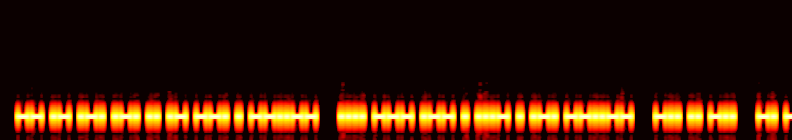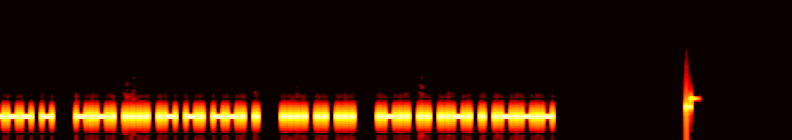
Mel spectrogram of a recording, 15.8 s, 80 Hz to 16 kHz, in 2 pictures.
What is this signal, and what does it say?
Morse code, heard as a keyed tone, about 34 wpm, 700 Hz. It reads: MARRIAGE, HOWEVER, DID NOT CHANGE HIS LIFE.
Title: Sentences from Top 1000 Words - Review Part 5 - 35wpm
